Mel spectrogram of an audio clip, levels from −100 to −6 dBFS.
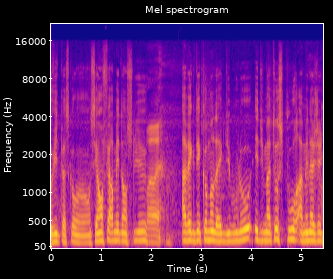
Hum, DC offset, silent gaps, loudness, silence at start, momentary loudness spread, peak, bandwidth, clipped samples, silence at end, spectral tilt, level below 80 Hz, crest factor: none; under 0.1%; none; -22 LUFS; 0 s; 6 LU; -6 dBFS; 14.5 kHz; under 0.1%; 0 s; -7 dB/octave; -66 dBFS; 16 dB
